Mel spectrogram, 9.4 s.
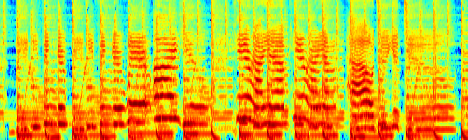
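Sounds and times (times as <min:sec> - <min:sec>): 
girl singing an English children's song: 0:00.3 - 0:09.2.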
